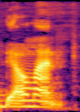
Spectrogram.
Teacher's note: bunyi hambat apikodental atau lamino alveolar bersuara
